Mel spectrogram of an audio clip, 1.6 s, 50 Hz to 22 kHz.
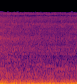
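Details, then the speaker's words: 1985 Chevrolet Caprice Classic, 5.0L 305 V8, about 152,730 miles, warm, before repair. Off the throttle, a low, lumpy idle surges and sags unevenly, close to stalling. The owner suspects a faulty EGR valve, which also causes stalling at stops. "so if i back my foot off it idle is low and it wants to stall and here's real rough"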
